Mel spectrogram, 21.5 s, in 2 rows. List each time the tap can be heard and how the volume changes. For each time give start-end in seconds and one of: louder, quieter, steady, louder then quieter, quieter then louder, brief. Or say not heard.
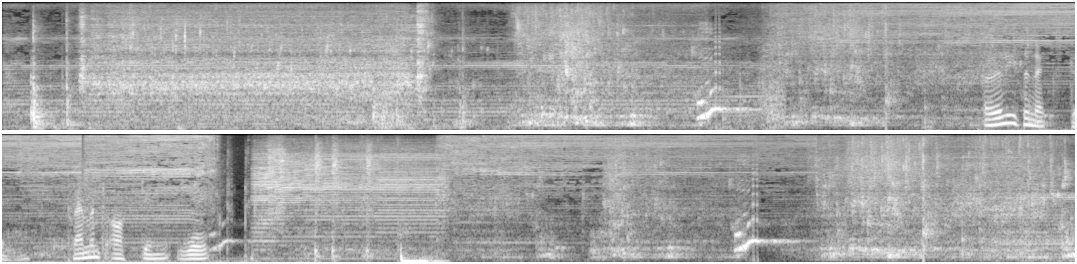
0.0-21.4 quieter then louder.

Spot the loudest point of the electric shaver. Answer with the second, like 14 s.
14 s.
